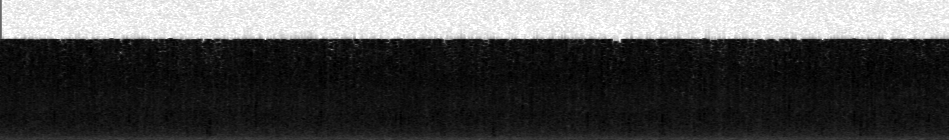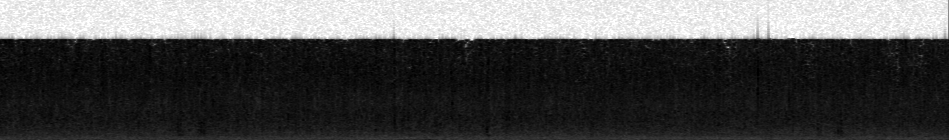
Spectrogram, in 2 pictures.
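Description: Steady rain falling, an even hiss with a few separate drops ticking through it.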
